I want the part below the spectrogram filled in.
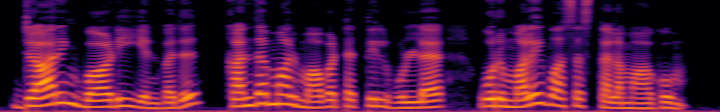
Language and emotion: Tamil, neutral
